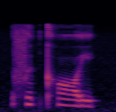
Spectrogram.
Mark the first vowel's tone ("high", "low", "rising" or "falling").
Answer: rising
